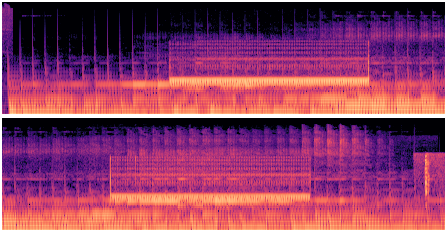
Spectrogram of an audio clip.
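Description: Ringback tone sounds while a phone call is placed to a contact found through an online CV. Two long, steady ringing tones are separated by a pause, loud and clear over a constant low hum.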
